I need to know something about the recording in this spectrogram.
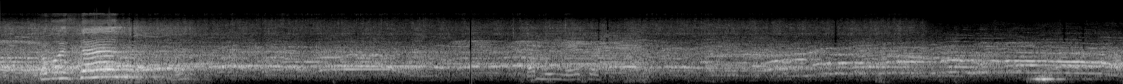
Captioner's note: applause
